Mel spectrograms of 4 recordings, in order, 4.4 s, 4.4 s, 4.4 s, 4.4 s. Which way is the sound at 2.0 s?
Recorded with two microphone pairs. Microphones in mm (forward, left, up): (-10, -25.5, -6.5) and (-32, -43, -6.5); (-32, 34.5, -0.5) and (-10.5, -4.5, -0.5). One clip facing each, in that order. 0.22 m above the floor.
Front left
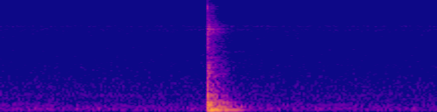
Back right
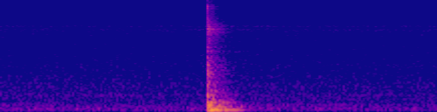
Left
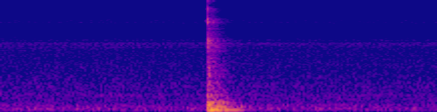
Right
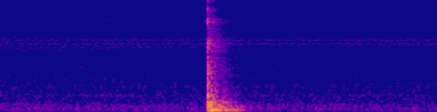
10° right.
